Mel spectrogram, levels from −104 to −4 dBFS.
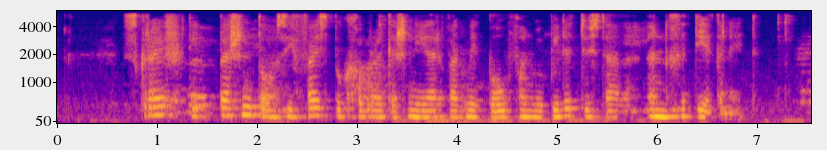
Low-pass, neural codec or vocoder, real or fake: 5.4 kHz; vocoder, 44.1 kHz, 128 mel bands, Pupu-Vocoder; fake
